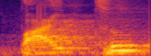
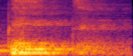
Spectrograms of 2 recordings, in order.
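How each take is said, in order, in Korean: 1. 첫 모음은 'ai'처럼 소리 나요. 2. 첫 모음은 'ei'처럼 소리 나요. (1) "바이트라고도 있고" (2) "베이트라고도 읽어요"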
